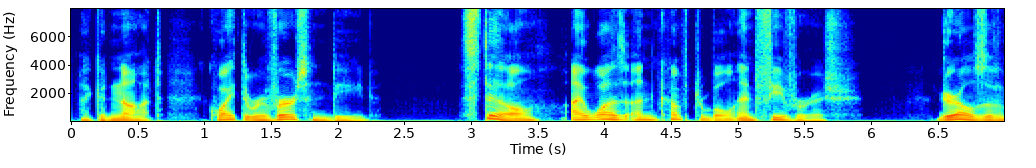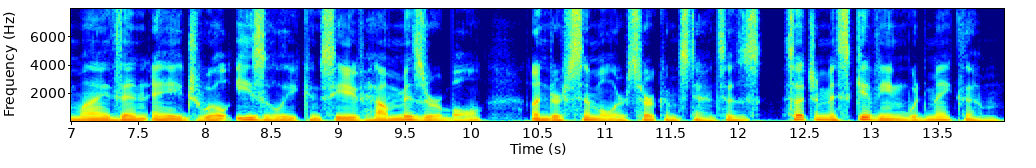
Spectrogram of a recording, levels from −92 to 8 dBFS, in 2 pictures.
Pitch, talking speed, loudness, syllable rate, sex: 105 Hz, 130 wpm, -19 LUFS, 5.0 syllables/s, male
